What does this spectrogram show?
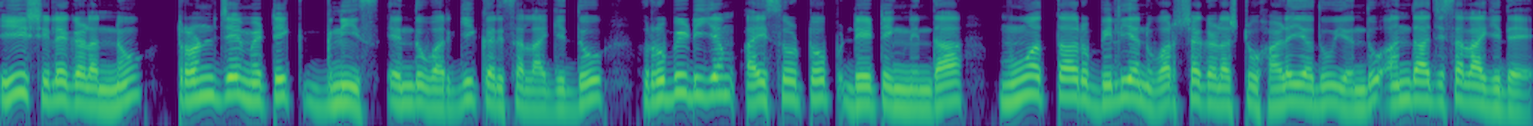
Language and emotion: Kannada, neutral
